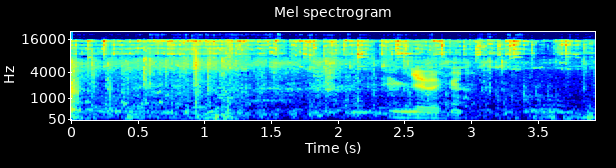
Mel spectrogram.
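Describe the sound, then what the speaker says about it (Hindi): Pigeons coo softly in their coop in a low, continuous murmur, with a brief flutter or call partway through, while someone talks over them. "माशाल्लाह से कबूतर देखें सारे एक्टिव हैं।"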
